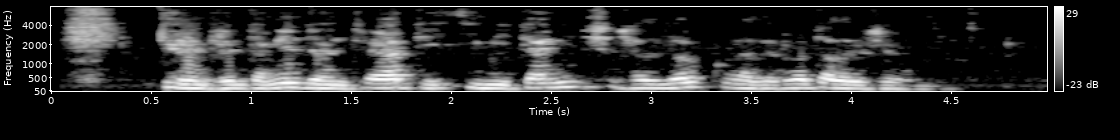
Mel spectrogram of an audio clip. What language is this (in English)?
Spanish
